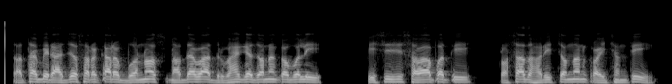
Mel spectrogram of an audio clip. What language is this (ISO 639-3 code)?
ori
